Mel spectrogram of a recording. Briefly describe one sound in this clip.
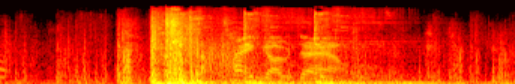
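Gunshots fire in a quick burst.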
